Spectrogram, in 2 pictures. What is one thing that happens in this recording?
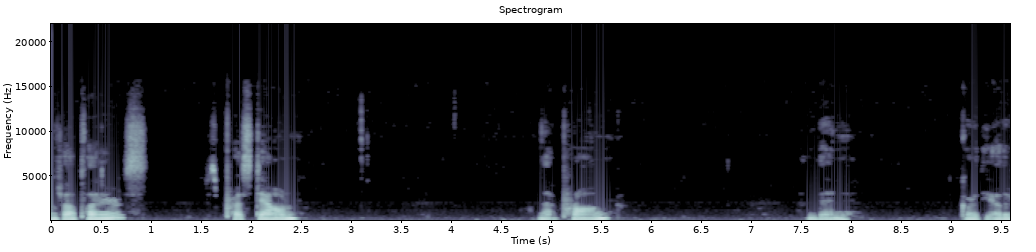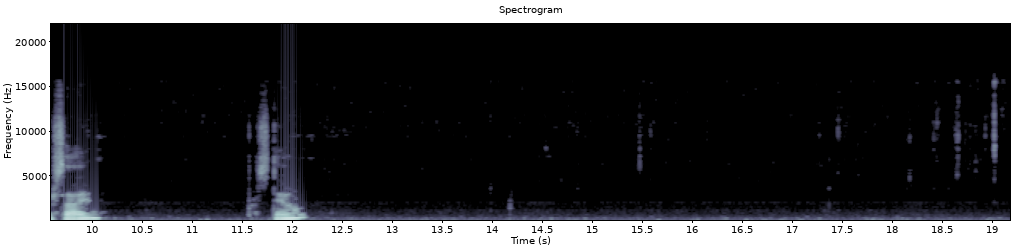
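Pliers click softly against small metal links.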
